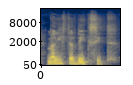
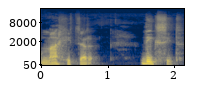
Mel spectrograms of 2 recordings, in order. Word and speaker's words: magister dixit: Una de estas falacias es lo que se llama en latín magister dixit. Lo repito despacio. Magister o magister dixit. Les explico algo. El latín tiene más de una forma de ser pronunciado.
